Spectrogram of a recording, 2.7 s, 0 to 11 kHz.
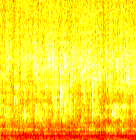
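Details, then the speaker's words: Whirlpool washer with all-lights-on fault, in diagnostic test mode: cold water inlet valve actuated, steady hiss of water rushing in, no chatter or buzzing; inlet valve filling normally. "so obviously we know that cold water valve here let's go ahead and blow advance now we got the hot water valve is actuated so ask about 10 seconds to let that run"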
